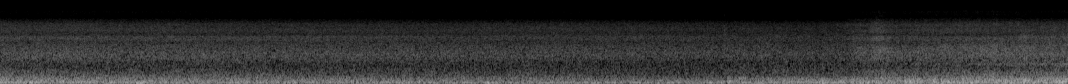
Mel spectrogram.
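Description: Steady wash of ocean surf with wind buffeting the microphone. Near the end a car approaches along the road and its tyre and engine noise grows louder.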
